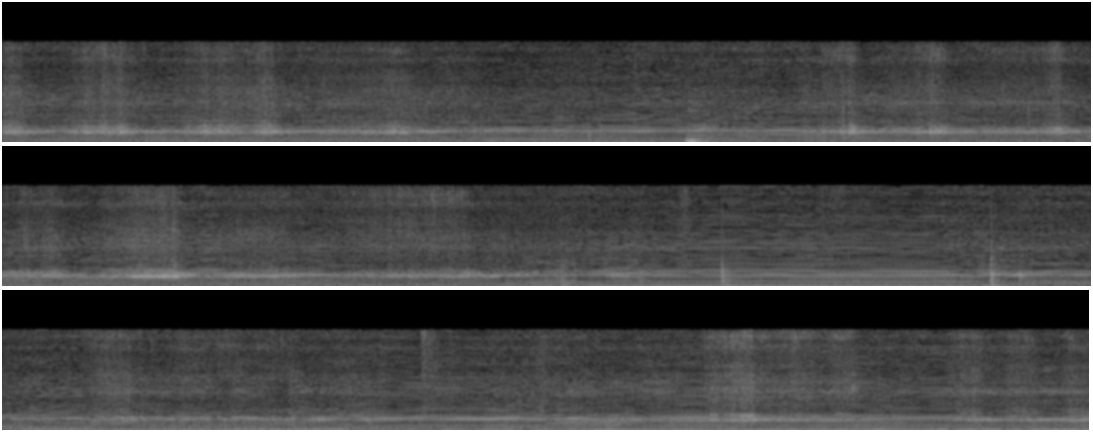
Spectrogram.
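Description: Corded electric hair clippers buzzing steadily as they shave hair from a head, the buzz growing louder and softer in stretches as they work through the hair. A few brief knocks come through.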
